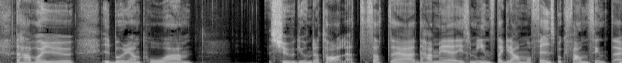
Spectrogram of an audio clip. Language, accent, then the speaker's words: Swedish; Uppsala, Uppsala County, Sweden; fick jobb på en, ett företag i Uppsala, där jag är uppväxt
